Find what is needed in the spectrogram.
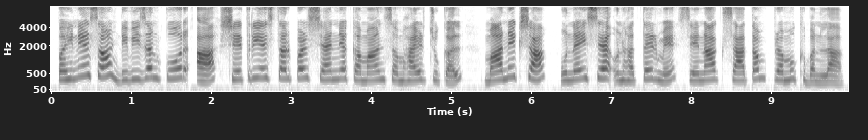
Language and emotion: Maithili, neutral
